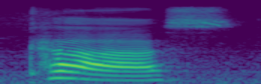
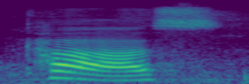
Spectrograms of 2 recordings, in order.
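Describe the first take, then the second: Both takes have the same delivery.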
